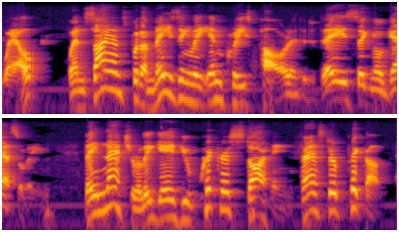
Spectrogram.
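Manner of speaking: usual speaking voice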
